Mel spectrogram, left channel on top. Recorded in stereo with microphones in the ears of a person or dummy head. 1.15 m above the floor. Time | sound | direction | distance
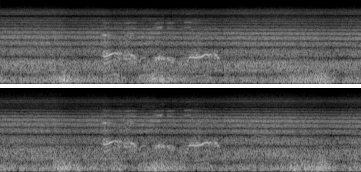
0.0 | a drone | 20° left (ahead or behind) | ?
1.0 | a cough | 15° left (ahead or behind) | ?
